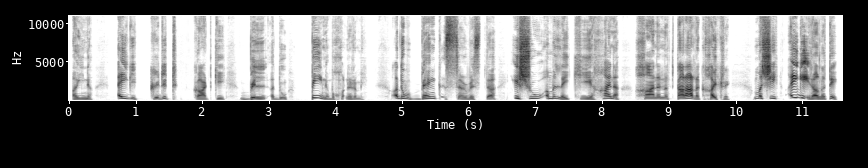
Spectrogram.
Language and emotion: Manipuri, angry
